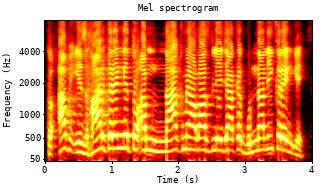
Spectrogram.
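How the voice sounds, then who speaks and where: A man teaching Quran recitation rules in an online lesson, explaining patiently and drawing out the example words slowly. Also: very high voice, sharp tone.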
